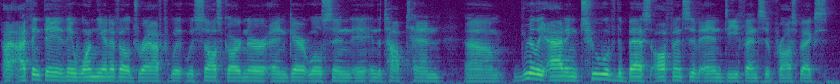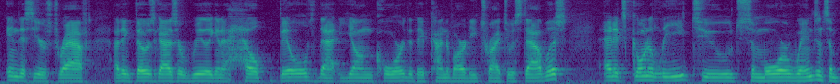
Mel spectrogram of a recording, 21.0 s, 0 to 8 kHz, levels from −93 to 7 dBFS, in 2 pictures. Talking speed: 190 wpm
